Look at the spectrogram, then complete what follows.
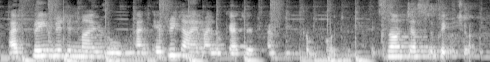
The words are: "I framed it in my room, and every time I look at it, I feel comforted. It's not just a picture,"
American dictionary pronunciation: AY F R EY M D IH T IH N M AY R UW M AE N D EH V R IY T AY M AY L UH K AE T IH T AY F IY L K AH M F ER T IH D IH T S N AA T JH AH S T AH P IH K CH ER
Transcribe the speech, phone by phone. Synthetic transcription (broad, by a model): AY F R EY M D IH T IH N M AY R UW M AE N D EH V R IY T AY M AY L UH K AE T IH T AY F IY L K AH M P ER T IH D IH T S N AA T JH AH S T AH P IH K CH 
